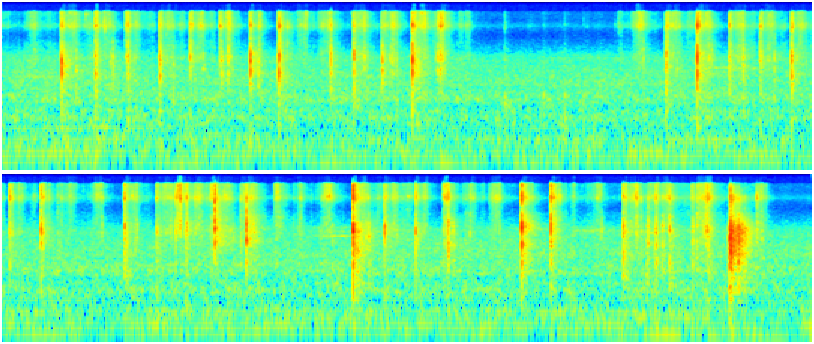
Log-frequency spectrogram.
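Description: Tarot cards are handled and set down in a pick-a-card reading, making a run of soft, close, irregular card taps and slides with brief pauses and no speech.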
